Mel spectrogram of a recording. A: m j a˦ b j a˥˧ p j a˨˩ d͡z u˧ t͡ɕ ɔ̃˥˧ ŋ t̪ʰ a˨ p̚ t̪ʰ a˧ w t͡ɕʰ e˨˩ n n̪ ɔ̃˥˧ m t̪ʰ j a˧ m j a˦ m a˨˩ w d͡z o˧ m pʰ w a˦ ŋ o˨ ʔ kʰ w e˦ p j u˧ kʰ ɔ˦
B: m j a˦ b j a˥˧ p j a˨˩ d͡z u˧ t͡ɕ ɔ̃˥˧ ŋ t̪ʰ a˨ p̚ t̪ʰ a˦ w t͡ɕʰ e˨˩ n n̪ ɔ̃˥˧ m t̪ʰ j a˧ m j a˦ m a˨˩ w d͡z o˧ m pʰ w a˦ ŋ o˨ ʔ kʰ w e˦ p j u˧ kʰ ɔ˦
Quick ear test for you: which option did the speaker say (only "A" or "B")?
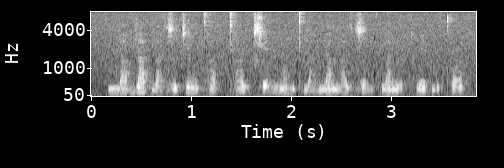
A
